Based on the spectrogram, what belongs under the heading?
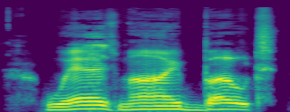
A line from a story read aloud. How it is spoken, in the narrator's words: growled Red Ian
